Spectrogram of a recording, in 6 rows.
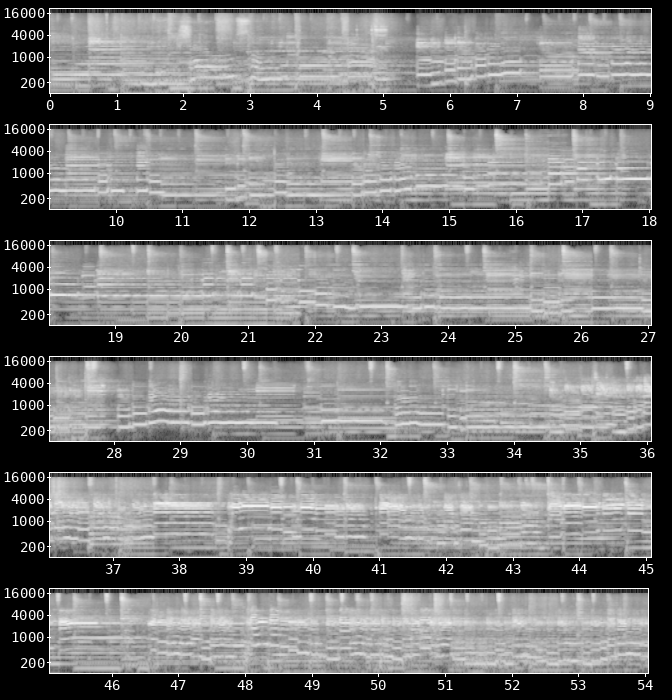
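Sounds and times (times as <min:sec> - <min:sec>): bass: 0:00.0 - 0:54.0
drums: 0:00.0 - 0:54.0
lead electric guitar bent notes: 0:00.0 - 0:54.0
rhythm guitar: 0:00.0 - 0:54.0.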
